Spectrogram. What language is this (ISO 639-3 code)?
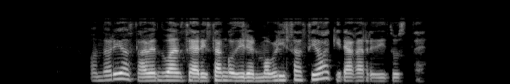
eus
